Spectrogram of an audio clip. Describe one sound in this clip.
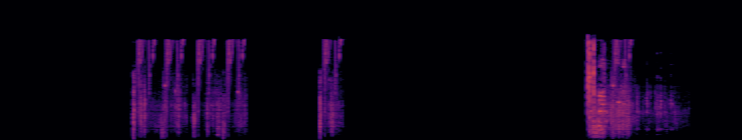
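Menu selection blips sound several times.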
